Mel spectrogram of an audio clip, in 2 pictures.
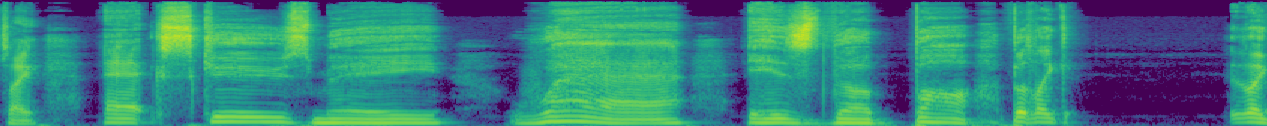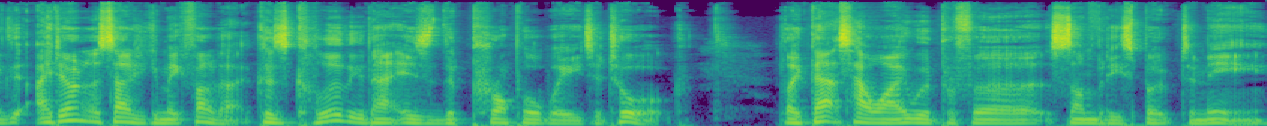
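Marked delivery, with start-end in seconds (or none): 0.5-4.9 very slow, loud, spelled-out English. Mocking how English people talk to non-English speakers: mock loud, slow talking. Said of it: "we just talk louder and".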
